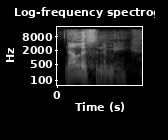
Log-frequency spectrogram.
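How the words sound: It is said in a hard, tough manner. The advice is given as a harsh command. The speaker calls it wrong.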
